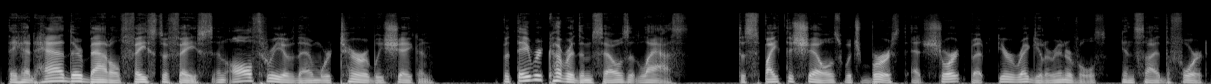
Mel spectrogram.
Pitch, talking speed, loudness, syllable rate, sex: 105 Hz, 175 wpm, -20 LUFS, 5.2 syllables/s, male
